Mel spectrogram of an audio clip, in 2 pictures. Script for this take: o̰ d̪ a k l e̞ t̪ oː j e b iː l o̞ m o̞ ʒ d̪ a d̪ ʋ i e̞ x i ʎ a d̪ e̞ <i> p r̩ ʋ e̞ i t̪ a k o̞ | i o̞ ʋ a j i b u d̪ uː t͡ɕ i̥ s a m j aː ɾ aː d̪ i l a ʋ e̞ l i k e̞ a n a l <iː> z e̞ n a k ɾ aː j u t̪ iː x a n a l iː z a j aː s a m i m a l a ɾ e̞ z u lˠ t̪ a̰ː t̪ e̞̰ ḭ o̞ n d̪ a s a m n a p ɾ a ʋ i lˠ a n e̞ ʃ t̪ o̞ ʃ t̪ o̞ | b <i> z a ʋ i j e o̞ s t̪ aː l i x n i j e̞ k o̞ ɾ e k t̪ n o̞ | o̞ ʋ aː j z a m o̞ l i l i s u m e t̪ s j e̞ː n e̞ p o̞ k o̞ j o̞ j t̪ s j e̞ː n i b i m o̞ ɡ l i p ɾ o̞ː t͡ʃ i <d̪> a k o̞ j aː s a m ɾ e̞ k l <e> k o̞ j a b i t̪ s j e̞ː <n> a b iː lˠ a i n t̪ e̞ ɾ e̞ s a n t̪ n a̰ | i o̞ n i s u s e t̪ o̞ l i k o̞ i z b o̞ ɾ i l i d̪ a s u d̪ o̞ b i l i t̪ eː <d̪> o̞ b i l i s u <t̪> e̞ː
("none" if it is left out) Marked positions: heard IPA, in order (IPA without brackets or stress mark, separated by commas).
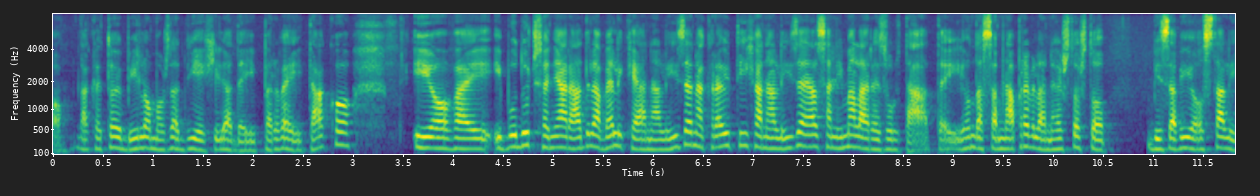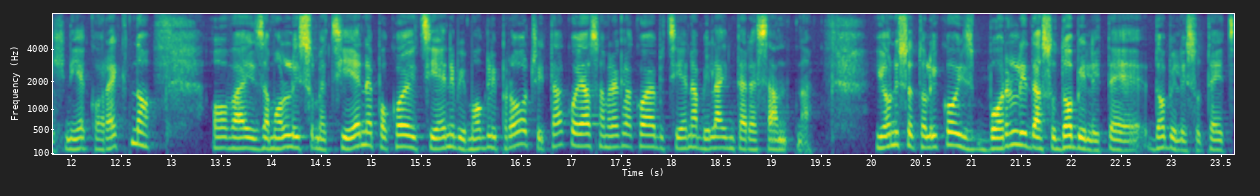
i, iː, i, t̪, a, n, d̪, t̪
